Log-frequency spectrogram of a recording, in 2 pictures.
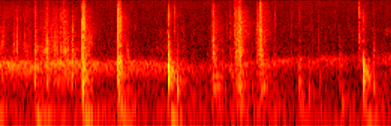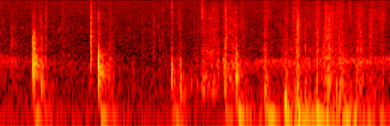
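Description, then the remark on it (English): Horses' hooves clip-clop in an irregular, overlapping rhythm of sharp knocks over a steady low background hum with no talking. “Flint, hobble them horses and get up there.”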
